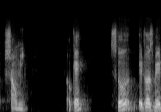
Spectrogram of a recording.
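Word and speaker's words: 小米: to read this is X is sh xiaomi okay so it was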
